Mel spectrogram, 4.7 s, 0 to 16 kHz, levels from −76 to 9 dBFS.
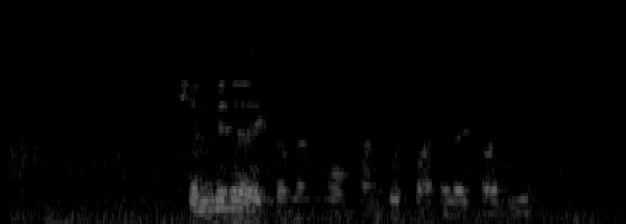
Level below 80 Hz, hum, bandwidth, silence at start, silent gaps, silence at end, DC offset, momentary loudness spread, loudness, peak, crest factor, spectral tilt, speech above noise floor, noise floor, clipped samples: -76 dBFS; 60 Hz at -75 dBFS; 11.5 kHz; 0.05 s; none; 0 s; under 0.1%; 23 LU; -51 LUFS; -32 dBFS; 20 dB; -5.5 dB/octave; 20 dB; -71 dBFS; under 0.1%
